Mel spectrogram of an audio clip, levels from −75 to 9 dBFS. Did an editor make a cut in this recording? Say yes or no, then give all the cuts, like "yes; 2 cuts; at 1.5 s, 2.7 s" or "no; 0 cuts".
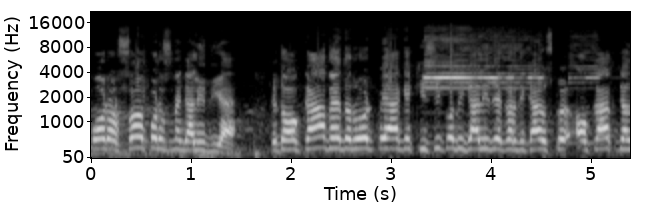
no; 0 cuts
